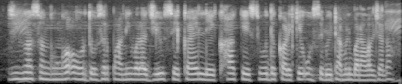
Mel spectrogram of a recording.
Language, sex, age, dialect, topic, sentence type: Bhojpuri, female, 18-24, Southern / Standard, agriculture, statement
